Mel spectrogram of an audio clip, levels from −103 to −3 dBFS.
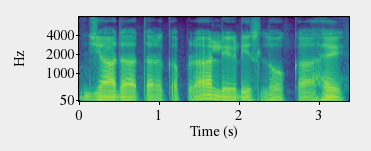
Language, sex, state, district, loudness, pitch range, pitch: Hindi, male, Jharkhand, Ranchi, -19 LUFS, 85-100 Hz, 90 Hz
